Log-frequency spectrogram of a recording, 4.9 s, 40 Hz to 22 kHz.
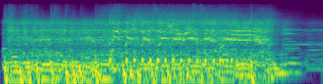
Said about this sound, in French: c'est juste que moi ça m'éclate de voir des morceaux comme ça de 5 secondes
